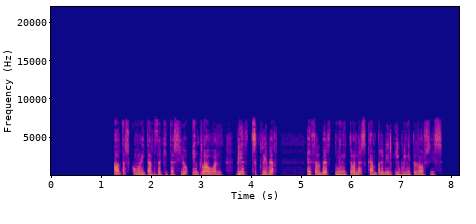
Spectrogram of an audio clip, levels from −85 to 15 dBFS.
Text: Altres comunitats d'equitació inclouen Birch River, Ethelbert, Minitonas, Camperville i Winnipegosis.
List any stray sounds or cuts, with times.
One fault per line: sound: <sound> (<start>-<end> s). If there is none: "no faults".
no faults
